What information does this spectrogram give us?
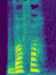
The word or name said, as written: hvorfor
